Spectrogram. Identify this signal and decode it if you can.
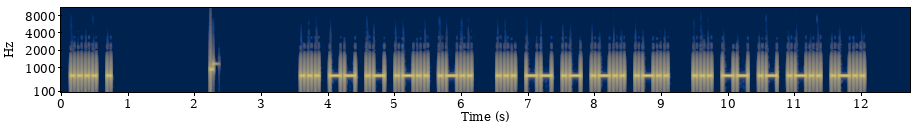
Morse code, heard as a keyed tone, about 22 wpm, 700 Hz. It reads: HE SMALL SMALL SMALL
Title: Top 300 Words Repeated 22wpm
